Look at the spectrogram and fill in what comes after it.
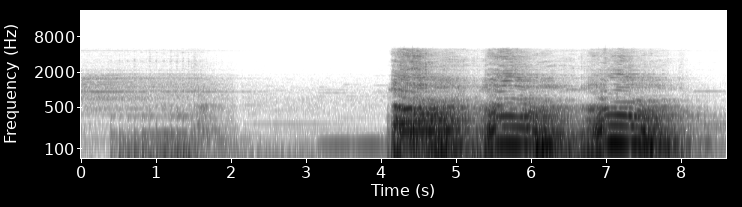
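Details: Great Pyrenees named Lady doing a dinosaur impression: a low rumble first, then three loud, deep, wavering roar-like howls in quick succession, each rising and falling in pitch.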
